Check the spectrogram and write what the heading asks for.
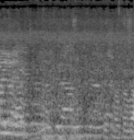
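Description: Faint voices of people talking at a distance.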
